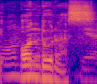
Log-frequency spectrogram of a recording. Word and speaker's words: Honduras: If you're trying to say it in Spanish, it's actually say Honduras. Honduras. So in in Spanish, you don't you you don't really pronounce the H.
